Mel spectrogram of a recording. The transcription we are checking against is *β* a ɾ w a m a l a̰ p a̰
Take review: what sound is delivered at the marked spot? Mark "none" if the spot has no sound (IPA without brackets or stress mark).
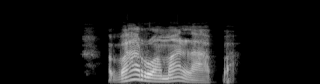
β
